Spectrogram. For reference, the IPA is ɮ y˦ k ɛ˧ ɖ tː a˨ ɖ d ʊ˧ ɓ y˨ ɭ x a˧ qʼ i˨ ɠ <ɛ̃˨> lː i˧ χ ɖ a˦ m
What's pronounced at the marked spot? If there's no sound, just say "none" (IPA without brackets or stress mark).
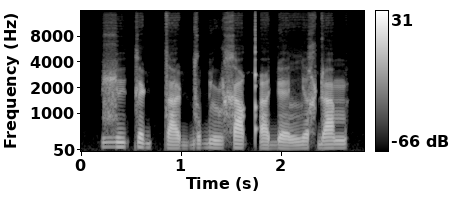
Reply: ɛ˨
